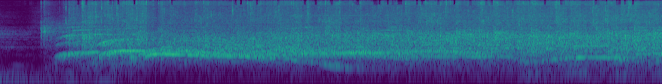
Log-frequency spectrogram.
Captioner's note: audience applauding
